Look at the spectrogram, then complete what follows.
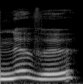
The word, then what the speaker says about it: neveux: So, for example, un gâteau, a cake, des gâteaux, cakes, un neveu, a nephew, des neveux, nephews. Notice that the X which forms the plural is silent.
